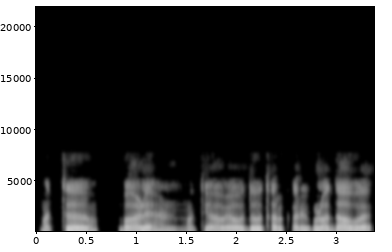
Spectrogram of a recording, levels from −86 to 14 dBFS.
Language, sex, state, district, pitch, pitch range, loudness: Kannada, male, Karnataka, Belgaum, 130 Hz, 130-135 Hz, -16 LUFS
